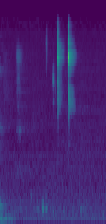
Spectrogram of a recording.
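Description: A handful of faint, short computer-mouse clicks in the first second and a half, closing a pop-up dialog on screen.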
